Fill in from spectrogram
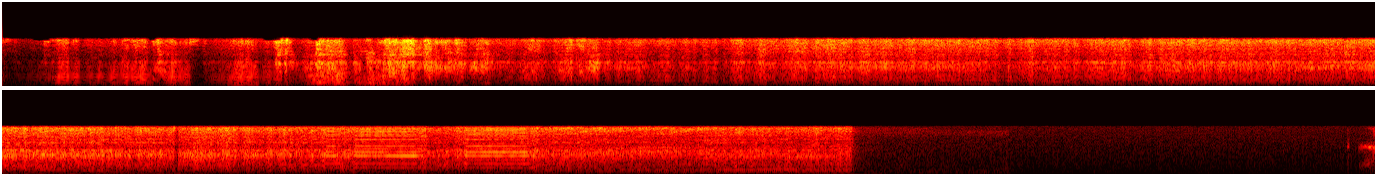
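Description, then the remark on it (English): The engine of the Six Eyes Gospel Bus idles with a steady rumble while a horn honks several times near the start, then the engine noise continues for a while before cutting off abruptly. “who do we got with us tonight on the old gospel bus?”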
